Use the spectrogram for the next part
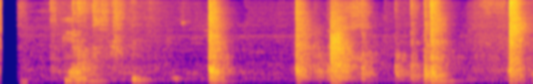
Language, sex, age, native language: Icelandic, female, 40-49, Icelandic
